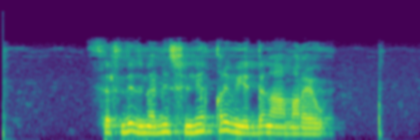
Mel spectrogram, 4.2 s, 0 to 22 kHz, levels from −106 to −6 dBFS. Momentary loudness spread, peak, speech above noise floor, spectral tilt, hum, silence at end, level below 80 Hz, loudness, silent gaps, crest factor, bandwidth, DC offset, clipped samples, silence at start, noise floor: 8 LU; -2 dBFS; 52 dB; -5 dB/octave; none; 0.4 s; -54 dBFS; -15 LUFS; none; 14 dB; 7.6 kHz; under 0.1%; under 0.1%; 0.9 s; -66 dBFS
